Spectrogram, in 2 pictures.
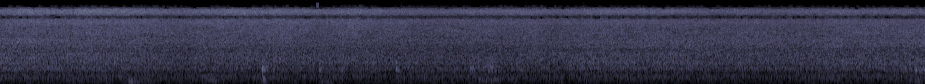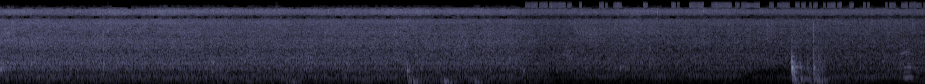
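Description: Vegetables and sausage searing in a hot pan with a glaze forming on the bottom, a steady broad sizzling hiss throughout with a few soft knocks and clinks, close and continuous, no talking.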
